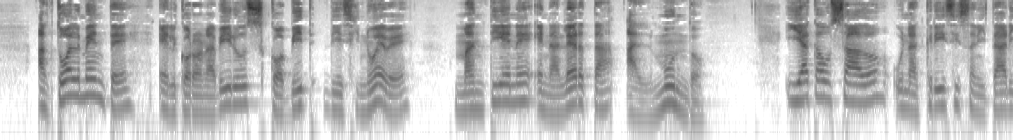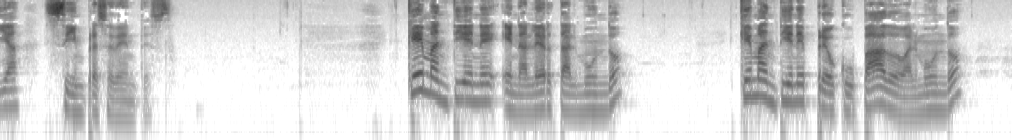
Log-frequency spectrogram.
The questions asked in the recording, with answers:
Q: ¿Qué mantiene en alerta al mundo?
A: El coronavirus COVID-19 el COVID-19 mantiene en alerta al mundo entero.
